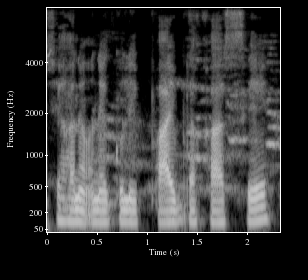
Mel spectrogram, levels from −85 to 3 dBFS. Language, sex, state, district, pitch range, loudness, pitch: Bengali, male, Assam, Hailakandi, 110-115 Hz, -21 LUFS, 110 Hz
